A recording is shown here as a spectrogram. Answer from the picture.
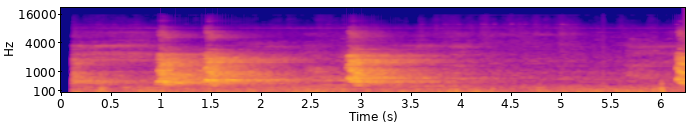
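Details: Rhodesian Ridgeback dog barking while playing enrichment puzzle games: four sharp, loud barks, a close pair near the start and another near the end, over a steady low indoor hum.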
